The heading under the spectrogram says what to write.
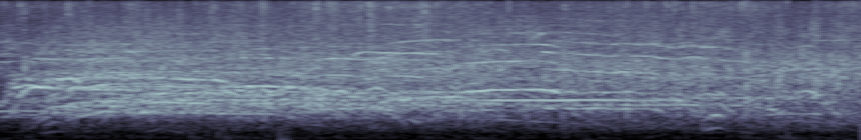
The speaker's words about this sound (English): What? No, come on. No, don't applaud. Don't applaud.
